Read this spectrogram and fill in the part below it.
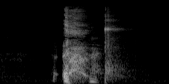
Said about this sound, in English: That was me, probably, because of the cough. I apologize.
